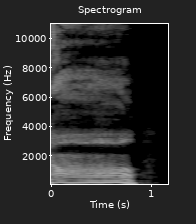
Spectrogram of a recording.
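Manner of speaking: high, mild mock yell, screaming.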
